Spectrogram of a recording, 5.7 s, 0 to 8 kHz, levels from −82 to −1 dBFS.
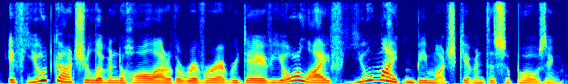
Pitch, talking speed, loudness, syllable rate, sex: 205 Hz, 245 wpm, -17 LUFS, 5.6 syllables/s, female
